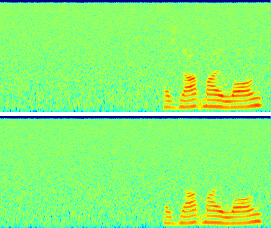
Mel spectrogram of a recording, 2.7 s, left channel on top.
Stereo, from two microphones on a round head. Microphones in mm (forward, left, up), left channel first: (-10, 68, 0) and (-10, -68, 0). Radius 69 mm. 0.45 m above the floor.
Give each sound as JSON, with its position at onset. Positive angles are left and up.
{"t": 1.6, "sound": "a woman speaking", "side_deg": 40}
